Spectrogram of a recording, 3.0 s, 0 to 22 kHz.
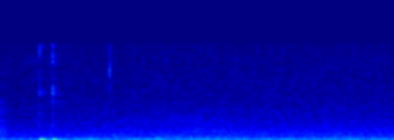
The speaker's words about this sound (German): Dann würfel ich erstmal den D10.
